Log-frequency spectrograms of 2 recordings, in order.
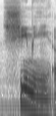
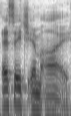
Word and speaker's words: Shmi: just listed no, as Shimi, or I can't say it right. It's S H M I, Shimi or Shmi.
